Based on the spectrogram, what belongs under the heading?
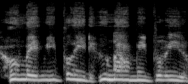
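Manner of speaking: high-pitched mock outrage; retold raging. Drunk man sees blood on his hand, imitated raging. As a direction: act out the drunk man's indignant rage. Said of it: "he got raging mad".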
